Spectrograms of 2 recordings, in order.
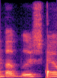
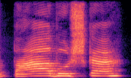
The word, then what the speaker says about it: babushka: But isn't that what like a babushka wears? Like a babushka. The accent is on the first syllable.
